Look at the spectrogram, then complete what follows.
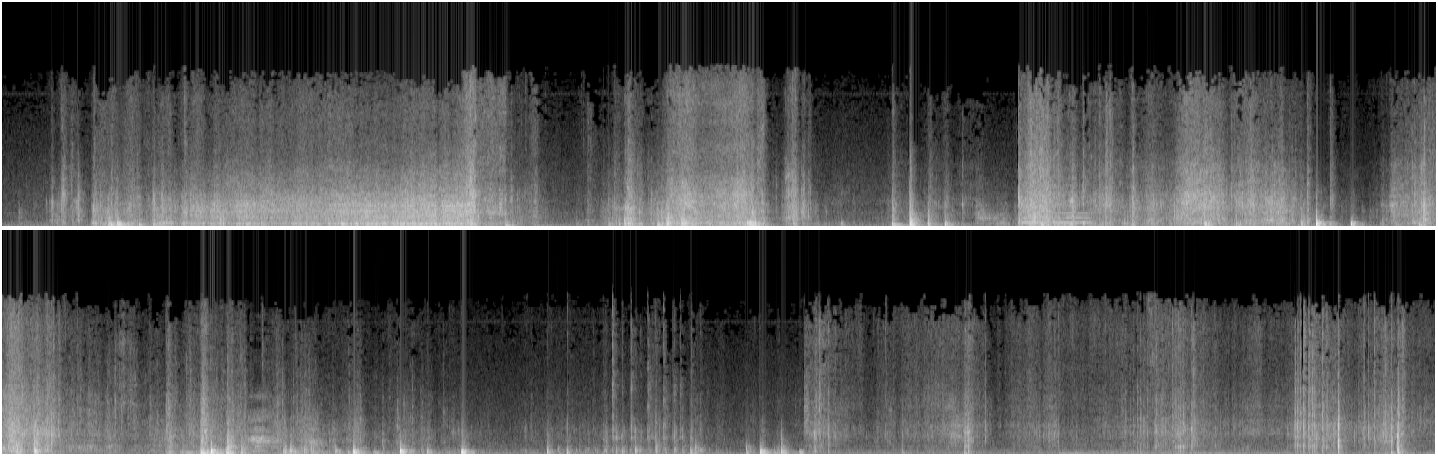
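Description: Packaging being handled during an unboxing: a few seconds of steady rustling near the start, then irregular crinkling of paper and tissue paper and the scrape of a cardboard shoebox, with several sharp knocks of boxes and objects on a table.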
